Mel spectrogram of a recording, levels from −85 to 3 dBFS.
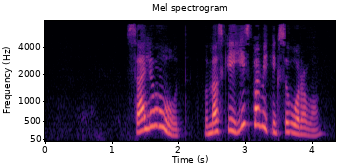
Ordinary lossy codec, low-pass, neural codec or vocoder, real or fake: MP3, 32 kbps; 7.2 kHz; codec, 16 kHz, 0.7 kbps, FocalCodec; fake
